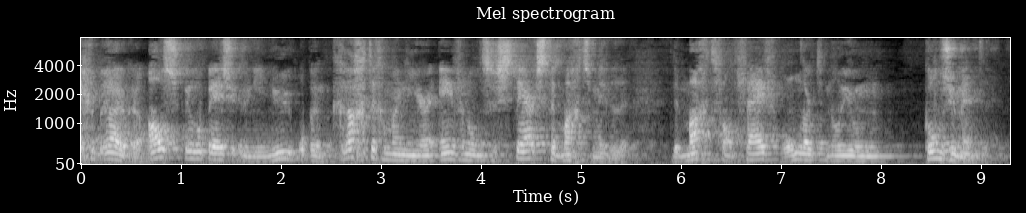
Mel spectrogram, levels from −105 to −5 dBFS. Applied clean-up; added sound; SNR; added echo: neural separator model SepFormer DNS4.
